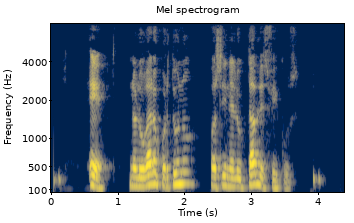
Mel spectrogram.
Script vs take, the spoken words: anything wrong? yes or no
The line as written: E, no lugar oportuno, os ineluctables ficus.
no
